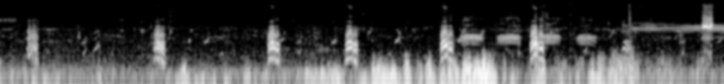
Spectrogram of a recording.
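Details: Female grey francolin in a Pakistan forest, early morning, playing: loud harsh vertical call notes repeated about every two seconds, with brief whistled tones and low rustling or handling noise between them.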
